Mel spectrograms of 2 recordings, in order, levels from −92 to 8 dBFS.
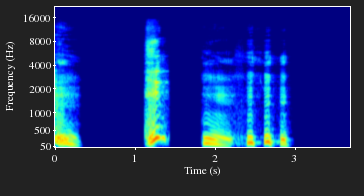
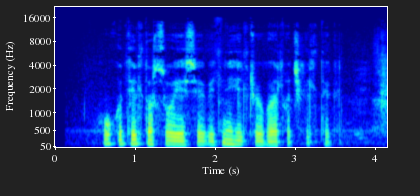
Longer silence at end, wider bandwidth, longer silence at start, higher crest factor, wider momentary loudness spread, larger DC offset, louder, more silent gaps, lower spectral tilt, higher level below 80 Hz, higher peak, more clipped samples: first, 0.8 s vs 0 s; second, 13 kHz vs 16 kHz; second, 0 s vs 0.55 s; about the same, 20 dB vs 18 dB; second, 12 LU vs 16 LU; neither; first, -26 LUFS vs -39 LUFS; first, 0.35-1.12 s, 1.43-1.82 s vs none; first, -6.5 dB/octave vs -4.5 dB/octave; first, -64 dBFS vs -84 dBFS; first, -8 dBFS vs -22 dBFS; neither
